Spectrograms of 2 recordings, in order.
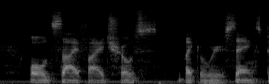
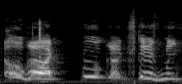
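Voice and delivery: high, loud choking disgust; retching on awful food; gagging; 14 dB louder than usual. Acted. Guest gags on the soup.

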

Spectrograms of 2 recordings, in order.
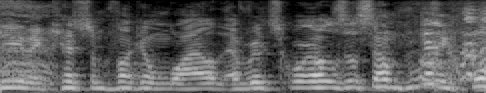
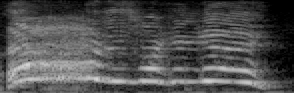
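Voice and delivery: exasperated shout; 12 semitones higher, slower than usual. Real, not acted. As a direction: shout it out in disbelief. Exasperated laughing outburst.

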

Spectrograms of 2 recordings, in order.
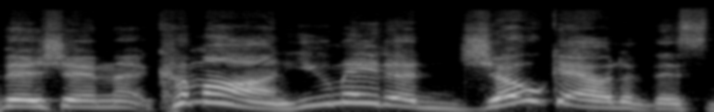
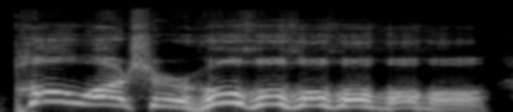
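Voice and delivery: mock jolly laugh; 4 semitones higher than usual. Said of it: "I was like".

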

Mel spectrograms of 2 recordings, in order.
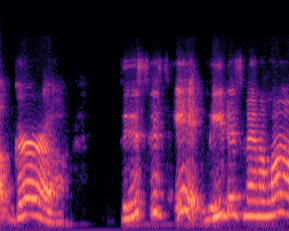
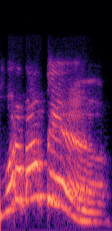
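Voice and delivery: heated rant; 10 semitones higher than usual. Real, not acted. Heated rant defending Danny.

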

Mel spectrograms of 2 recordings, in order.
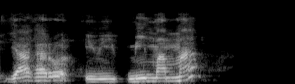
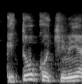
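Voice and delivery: higher-pitched mock scolding; mock-cross mum, pitched up; scolding mother; 6 semitones higher than usual. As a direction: imitate a mother telling off her kids. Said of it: "siempre nos regañaba".

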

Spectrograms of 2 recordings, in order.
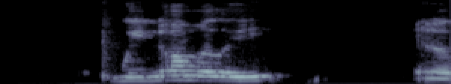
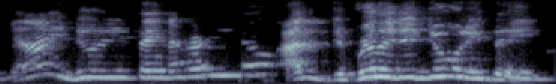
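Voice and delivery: quick, much higher protest of innocence; husband insisting to himself he did nothing, high and quick; retold inner protest; 11 semitones higher, faster than usual. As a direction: rattle off your innocence high and fast.

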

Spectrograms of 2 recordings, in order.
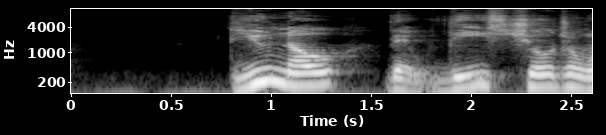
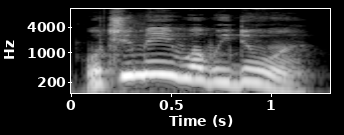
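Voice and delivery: high, louder mock kid voice; sassy teenage boy; 9 semitones higher, 4 dB louder than usual. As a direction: fake innocence, pitched way up. Boy voiced in the retold story.

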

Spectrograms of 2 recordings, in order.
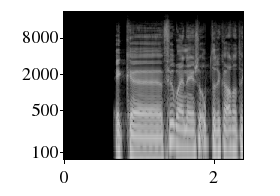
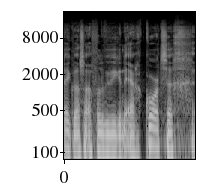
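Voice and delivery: ordinary talk, nothing marked

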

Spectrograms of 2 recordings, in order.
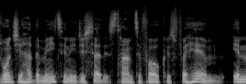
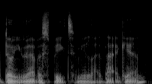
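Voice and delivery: quiet threat; 5 semitones lower, 8 dB quieter than usual. Retold or imitated. Manager warning the player.

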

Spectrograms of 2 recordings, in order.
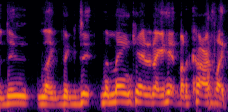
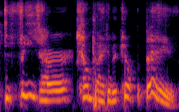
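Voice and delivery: higher, incredulous brush-off; exasperated; 9 semitones higher than usual. Retold or imitated. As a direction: wave him off, fed up. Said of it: "I'm like".

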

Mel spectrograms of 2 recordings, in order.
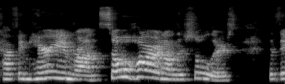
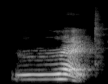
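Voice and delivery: usual speaking voice

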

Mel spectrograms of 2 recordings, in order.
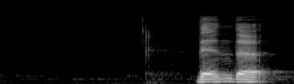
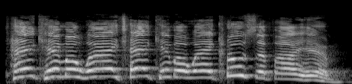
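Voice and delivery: crowd shouting. A narrator's reading. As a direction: chant it at him. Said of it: "they shouted".

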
